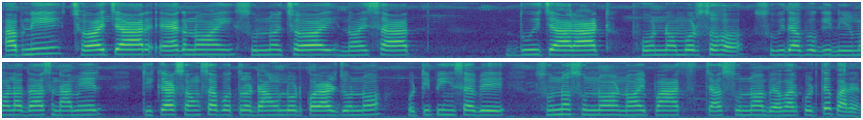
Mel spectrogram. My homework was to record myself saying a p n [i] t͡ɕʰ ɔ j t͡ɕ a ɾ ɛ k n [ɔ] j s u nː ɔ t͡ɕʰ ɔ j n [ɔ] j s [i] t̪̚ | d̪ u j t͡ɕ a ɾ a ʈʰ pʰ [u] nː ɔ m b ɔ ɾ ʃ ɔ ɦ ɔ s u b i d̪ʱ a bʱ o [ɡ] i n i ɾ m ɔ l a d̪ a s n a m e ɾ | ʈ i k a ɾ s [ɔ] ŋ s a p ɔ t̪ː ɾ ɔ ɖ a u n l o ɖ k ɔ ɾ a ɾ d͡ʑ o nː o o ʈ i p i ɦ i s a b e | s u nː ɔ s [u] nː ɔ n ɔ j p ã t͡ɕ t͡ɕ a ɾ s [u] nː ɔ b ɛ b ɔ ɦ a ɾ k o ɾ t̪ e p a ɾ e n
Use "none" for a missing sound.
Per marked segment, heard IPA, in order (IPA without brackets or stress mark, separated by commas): i, ɔ, ɔ, a, o, ɡ, ɔ, u, u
